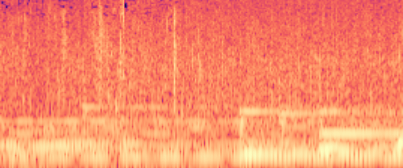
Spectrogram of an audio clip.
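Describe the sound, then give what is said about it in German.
Steady rain patters onto puddles, with scattered louder drips and splashes standing out, while soft sustained musical tones hum underneath throughout. “Dann rennst du zusammen mit Sunny durch den Regen.”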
